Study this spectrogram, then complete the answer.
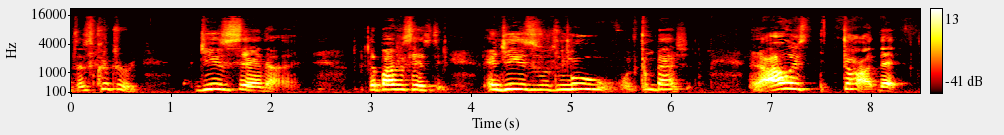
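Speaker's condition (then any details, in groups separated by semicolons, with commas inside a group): Cerebral palsy; age 42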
